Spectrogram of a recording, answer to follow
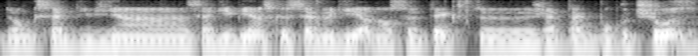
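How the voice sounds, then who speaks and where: This man's voice sits at a medium pitch, and his intonation stays monotone and flat. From western France, Angers area. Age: 60s. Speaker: retired teacher and novelist. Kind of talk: interview. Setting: outdoors. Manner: halting, many hesitations.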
